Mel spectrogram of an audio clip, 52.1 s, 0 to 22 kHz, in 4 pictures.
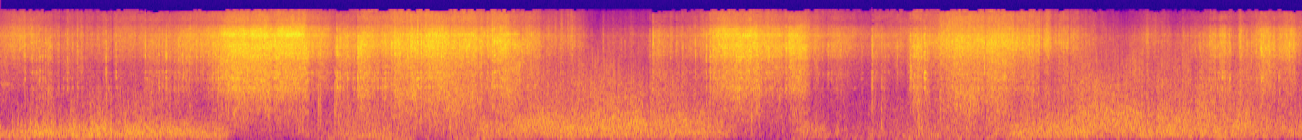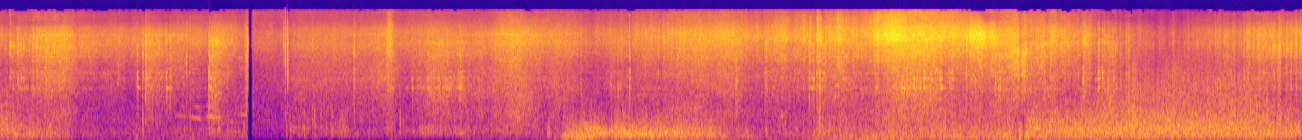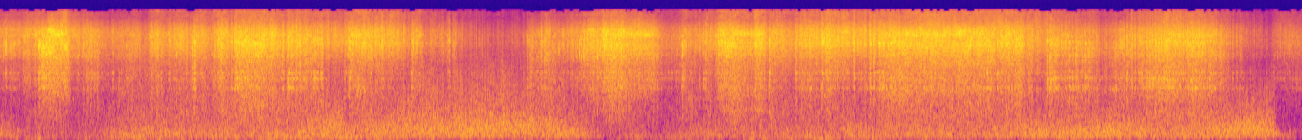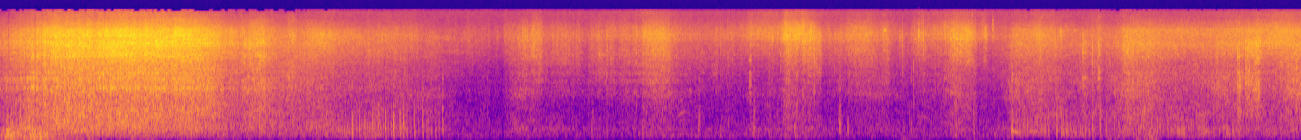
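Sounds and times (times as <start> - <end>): wind buffeting microphone: 0.0 - 15.6, 18.3 - 41.5
skis scraping on snow: 0.0 - 52.0.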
